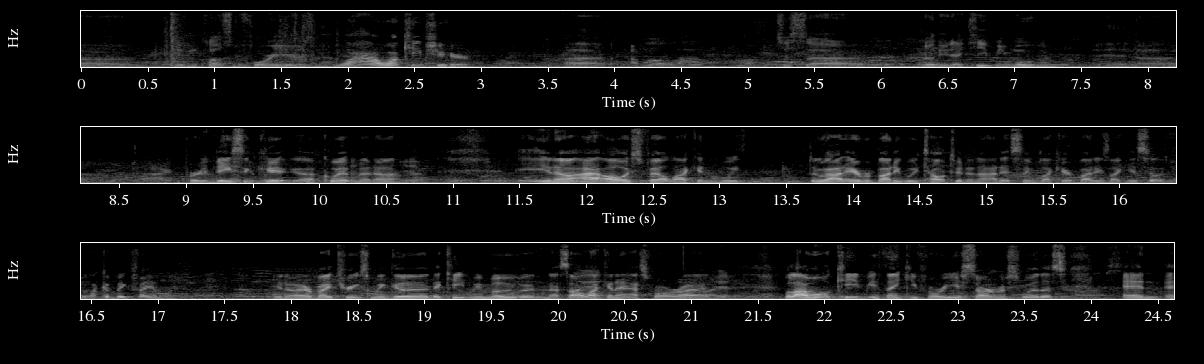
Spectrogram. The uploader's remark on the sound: A very special episode recorded live at our TeamRoehl Annual Awards Banquet! Talk to honorees, guests and volunteers at Roehl's signature event.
